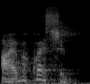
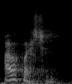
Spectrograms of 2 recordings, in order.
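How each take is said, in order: First: Fast speech with 'have' only partly reduced. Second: Faster speech with 'have' gone, leaving only 'of'. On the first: "this is fourth gear" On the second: "In fifth gear, also the have disappears entirely, and we only have of"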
